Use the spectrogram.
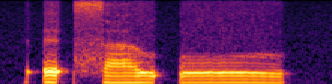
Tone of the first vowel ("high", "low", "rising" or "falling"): high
